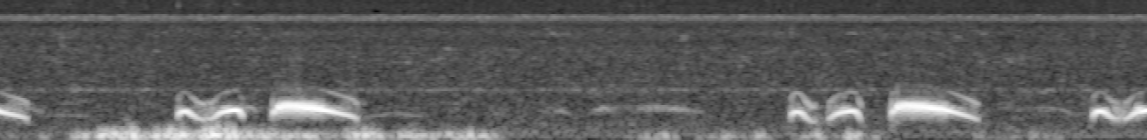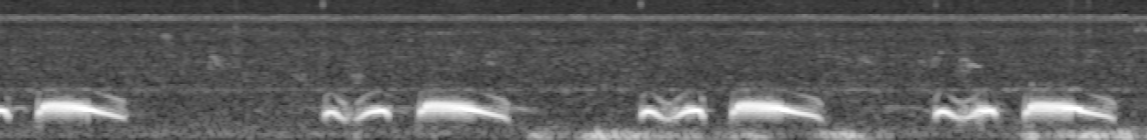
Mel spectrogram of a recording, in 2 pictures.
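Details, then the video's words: Spotted dove calling, recorded as a lure for trapping: about seven cooing phrases at irregular intervals, each a pair of short wavering notes and a drawn-out falling coo, over intermittent low rumbling. "Suara Burung Tekukur Cocok Untuk Mikat"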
